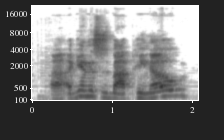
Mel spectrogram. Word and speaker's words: Pinaud: again this is by Pino I believe the D is silent um but this is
